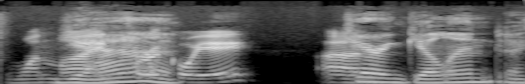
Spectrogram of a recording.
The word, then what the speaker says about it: Gillan: back to voice one line for a Karen Gillan. Did I say her name right? Yeah Karen Gillan which was really cool seeing her not all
